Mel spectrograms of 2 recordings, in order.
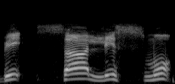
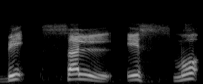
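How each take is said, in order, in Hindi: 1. शब्द बिना विराम के सहजता से जुड़े हुए बोले जाते हैं। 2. शब्द एक विराम के साथ अलग-अलग बोले जाते हैं। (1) "ऐसा पढ़ना सही है" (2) "ऐसा पढ़ना गलत है"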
